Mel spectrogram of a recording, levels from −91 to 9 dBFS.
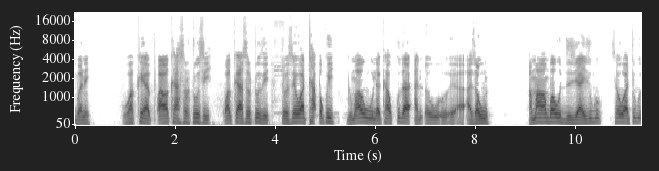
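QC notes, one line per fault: No faults found in this speech clip. Nothing heard in the recording needs a QC entry.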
